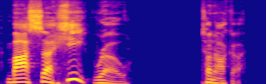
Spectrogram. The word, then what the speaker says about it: Masahiro Tanaka: According to Baseball Reference, you pronounce it Masahiro Tanaka.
